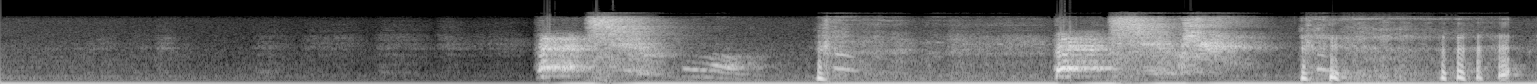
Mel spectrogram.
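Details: Parrot copying a person's sneezes: several short, sharp sneezes from the small bird, some with brief squeaky calls between them; sneezing.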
